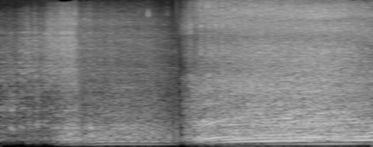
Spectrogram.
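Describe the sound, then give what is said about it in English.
A car engine runs at the beach with a low, steady hum, briefly dips, then comes back louder with a rougher revving drone. No one speaks. “I'm at the beach, and when I get out of my car,”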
